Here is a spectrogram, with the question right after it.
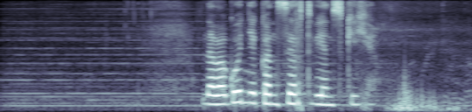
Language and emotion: Russian, neutral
